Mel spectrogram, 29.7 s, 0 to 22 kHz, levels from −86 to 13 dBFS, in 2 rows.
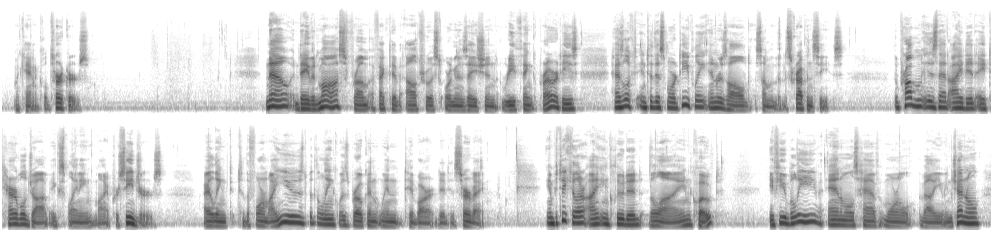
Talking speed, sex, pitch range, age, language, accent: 135 wpm, male, 125-165 Hz, 40-59, English, American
